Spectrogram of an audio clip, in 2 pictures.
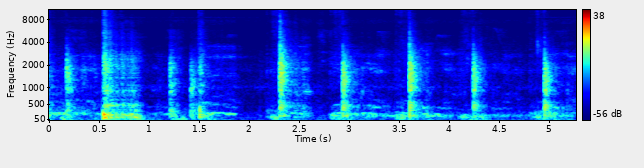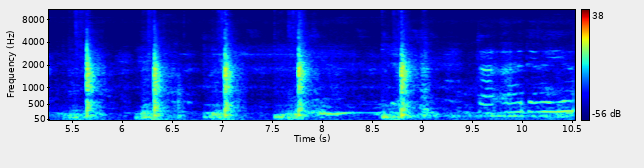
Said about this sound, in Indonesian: Saya potong gini.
